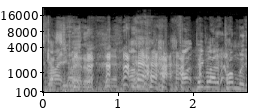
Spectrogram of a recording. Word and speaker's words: Casimero: But I was saying it for a reason, in that 5 years ago when you fought Casimero, people have a problem with me pronouncing it right, but it's Casimero.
